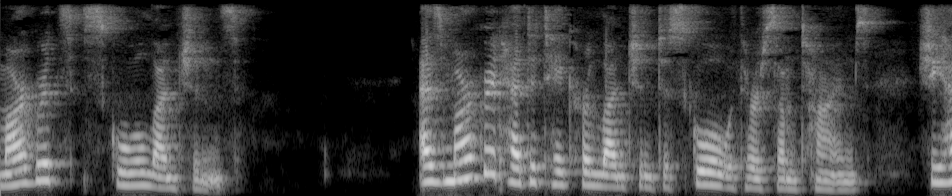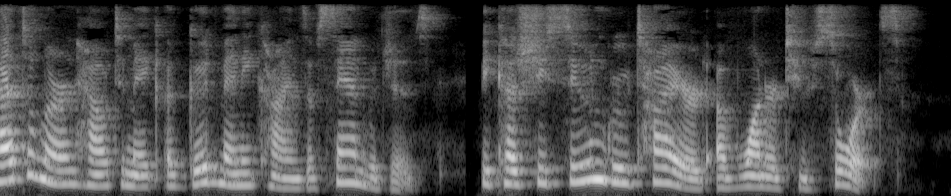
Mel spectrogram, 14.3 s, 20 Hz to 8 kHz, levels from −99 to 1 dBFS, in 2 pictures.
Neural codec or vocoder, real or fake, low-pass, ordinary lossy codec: none; real; 7.2 kHz; AAC, 48 kbps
